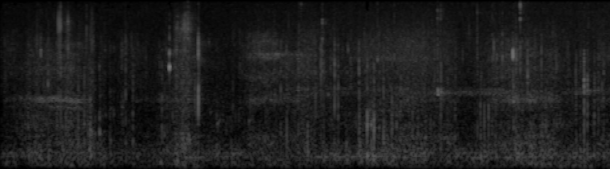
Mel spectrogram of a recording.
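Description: Fishing reel being worked while playing a hooked kokanee: faint scattered clicks and light rattles of the reel and rod, with a thin whine here and there.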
